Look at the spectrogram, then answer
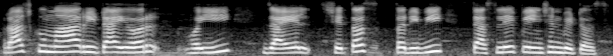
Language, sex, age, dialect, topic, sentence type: Marathi, female, 18-24, Northern Konkan, banking, statement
